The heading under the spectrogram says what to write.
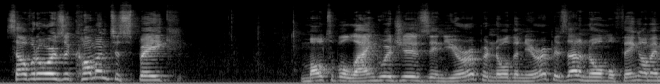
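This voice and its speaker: A man's voice: a little high, a bit bright, reverberant. A man hosting a podcast interview, chatty and enthusiastic, with many fillers. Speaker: podcast host. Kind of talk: casual interview.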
